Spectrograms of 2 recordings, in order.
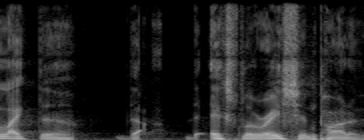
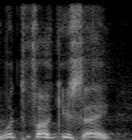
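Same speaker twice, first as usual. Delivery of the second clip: mock incredulous dad; 11 semitones higher than usual. Voicing a dad's incredulous response.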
